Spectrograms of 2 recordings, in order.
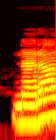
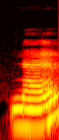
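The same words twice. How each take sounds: First: नरा with a full aa sound added after र; wrong reading. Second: नर said as two syllables, na-r, no vowel after र; correct reading. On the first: Teacher shows pupils the wrong reading नरा. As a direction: read it wrongly as नरा, stretching the end. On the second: Teacher shows pupils the right way to read नर. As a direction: end नर on a bare र sound. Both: Shown as a demonstration. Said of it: "नरा नहीं कहना".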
